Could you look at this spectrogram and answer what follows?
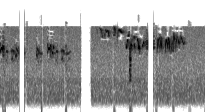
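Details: Munia song with robin song mimicry, made as a training recording for cage birds: high, sharp chirps and twittering phrases with quick downward-swooping notes, broken by short silent gaps.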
